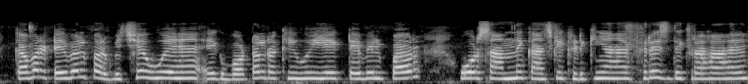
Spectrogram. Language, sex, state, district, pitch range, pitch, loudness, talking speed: Hindi, female, Uttarakhand, Uttarkashi, 265-285 Hz, 275 Hz, -13 LUFS, 190 wpm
